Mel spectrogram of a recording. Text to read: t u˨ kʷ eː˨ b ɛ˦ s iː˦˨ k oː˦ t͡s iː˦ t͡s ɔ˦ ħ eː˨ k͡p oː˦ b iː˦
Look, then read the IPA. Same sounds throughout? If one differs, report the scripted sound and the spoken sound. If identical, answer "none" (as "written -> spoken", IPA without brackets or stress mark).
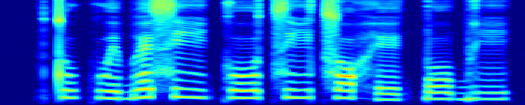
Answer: ħ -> h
